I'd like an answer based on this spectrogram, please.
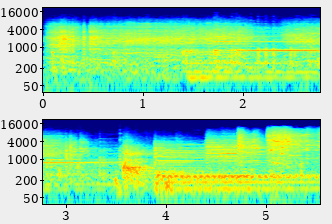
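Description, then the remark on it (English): A grand piano is pushed through a plate glass window of a conservatory: a long, loud jumble of shattering glass and ringing piano strings, with thuds and another burst of breaking glass toward the end. “To the alarm of the assembled company, from the conservatory comes the unmistakable sound of a Brummie abattoir owner engaging so thoroughly in sexual congress that he's pushed a grand piano through a plate glass window.”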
